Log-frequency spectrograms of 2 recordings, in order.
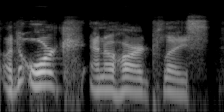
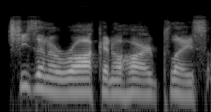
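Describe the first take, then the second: First: Orc punched louder for the pun; stress on orc. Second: Said in the usual way. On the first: Real, not acted. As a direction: lean on the word orc. Pun swapping rock for orc.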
